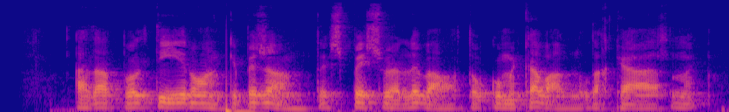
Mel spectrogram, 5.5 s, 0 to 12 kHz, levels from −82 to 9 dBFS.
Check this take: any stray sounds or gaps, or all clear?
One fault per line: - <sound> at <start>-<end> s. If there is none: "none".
none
